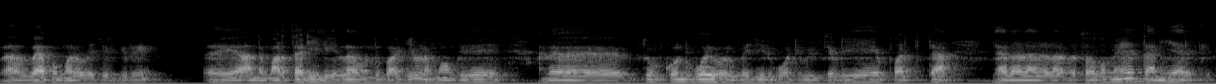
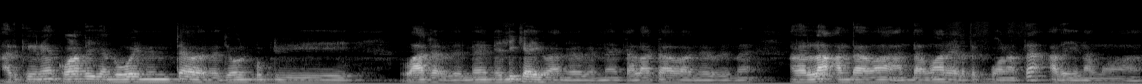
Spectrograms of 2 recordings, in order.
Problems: background sounds at intervals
